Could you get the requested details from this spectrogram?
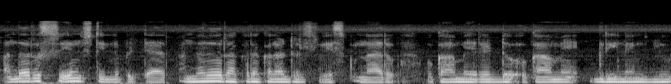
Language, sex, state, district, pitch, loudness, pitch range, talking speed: Telugu, male, Telangana, Mahabubabad, 120 Hz, -16 LUFS, 115-125 Hz, 135 wpm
